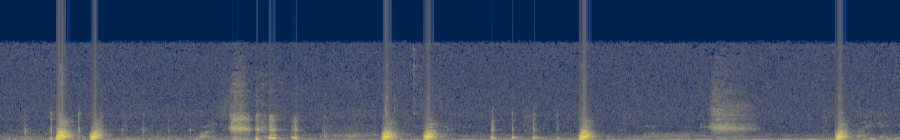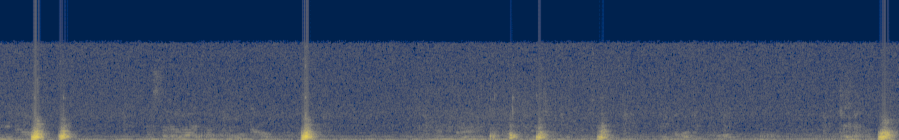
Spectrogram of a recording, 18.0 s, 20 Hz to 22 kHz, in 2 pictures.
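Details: Little male dog barking in his sleep on Feb 9, 2014: frequent soft, clipped yips and huffs, many in doubles, irregularly spaced, with a few higher squeaky notes and a steady low background hum.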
